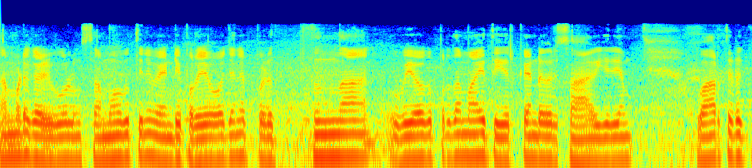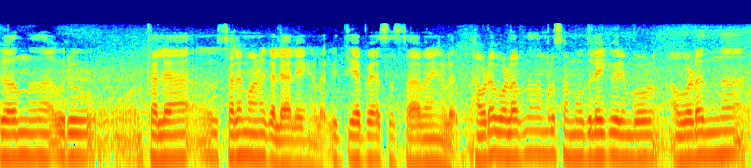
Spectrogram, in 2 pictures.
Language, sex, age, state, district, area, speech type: Malayalam, male, 45-60, Kerala, Idukki, rural, spontaneous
